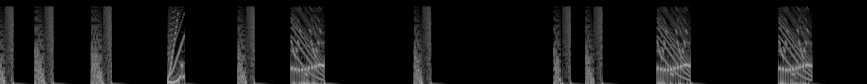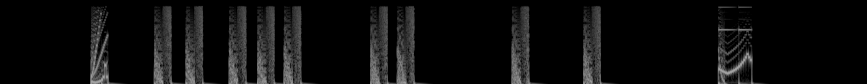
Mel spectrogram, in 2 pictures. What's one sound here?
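Short electronic blips and chimes sound in quick bursts, then stop.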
